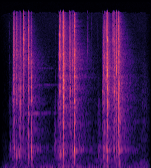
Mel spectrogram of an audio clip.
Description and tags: Sound of the hits of the button of a soap dispenser.
Sounds as something being cut but actually is the coming and going of the button of the soap dispenser.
